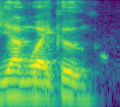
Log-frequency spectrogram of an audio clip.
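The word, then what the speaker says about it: Younghoe Koo: name on the live in the PO but young way is that the correct pronunciation young way it's young way cou okay yeah young way cou I picked him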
